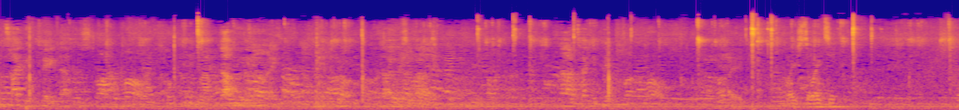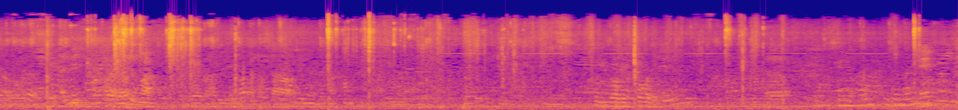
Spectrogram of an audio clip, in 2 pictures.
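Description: Poker chips click and clatter as they are stacked and tossed on a felt table.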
